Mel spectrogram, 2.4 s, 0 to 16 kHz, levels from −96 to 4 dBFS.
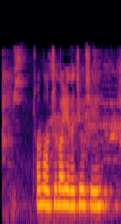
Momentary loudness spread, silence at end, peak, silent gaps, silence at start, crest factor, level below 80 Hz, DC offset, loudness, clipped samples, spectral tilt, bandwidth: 20 LU; 0 s; -4 dBFS; none; 0.05 s; 14 dB; -60 dBFS; under 0.1%; -17 LUFS; under 0.1%; -5.5 dB/octave; 8 kHz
